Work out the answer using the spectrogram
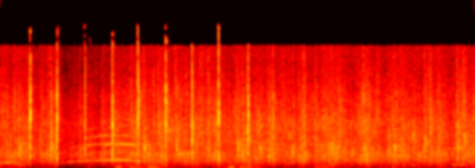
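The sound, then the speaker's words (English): Applause welcomes the evening speaker at a Wyoming Republican gathering, a loud, steady patter of many hands with a voice talking over it and a few sharper claps standing out. “Give her a warm Wyoming Republican hand.”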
